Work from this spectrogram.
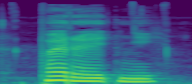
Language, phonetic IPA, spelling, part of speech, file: Ukrainian, [peˈrɛdʲnʲii̯], передній, adjective, Uk-передній.ogg
- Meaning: front, fore-; anterior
